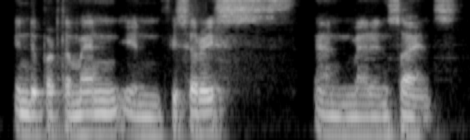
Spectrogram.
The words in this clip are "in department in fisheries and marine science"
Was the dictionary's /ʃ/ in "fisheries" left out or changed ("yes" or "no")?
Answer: yes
